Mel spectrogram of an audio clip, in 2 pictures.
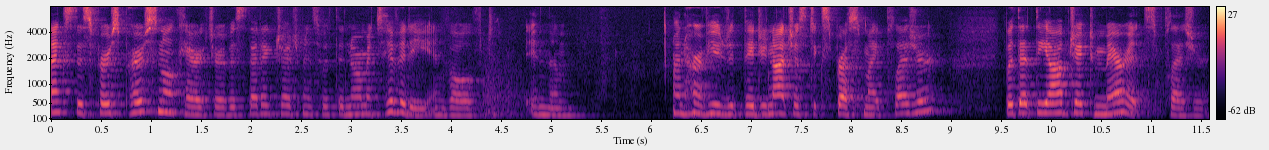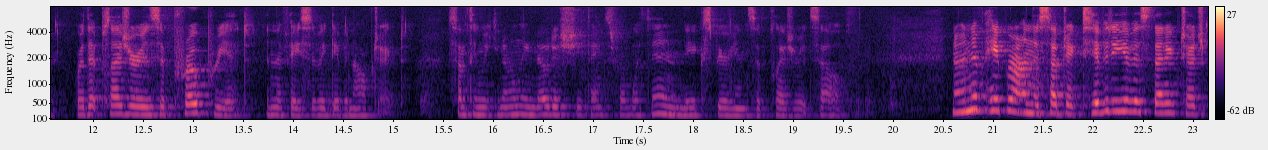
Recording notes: at Senate House in London (29/01/2020, 16-18:00) for the London Aesthetics Forum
